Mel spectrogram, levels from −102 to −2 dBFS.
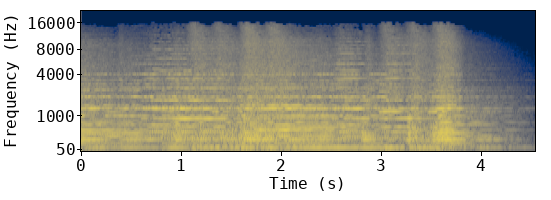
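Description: From 0.81 s to 2.77 s the audio is doubled. A second full-band copy trails the original by about 300 ms, at roughly equal level. It carries no decay or room colour, and starts and stops abruptly. A slower second capture path is the likely cause.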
